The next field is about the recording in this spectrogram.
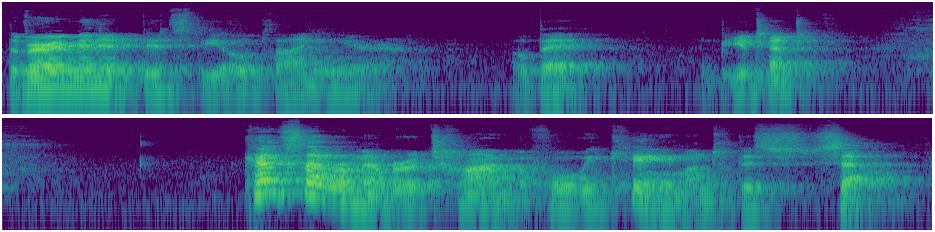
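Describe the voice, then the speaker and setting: An actor playing a protective, commanding exiled magician duke and father, in solemn, deliberate Shakespearean verse. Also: fairly low pitch, sing-song, sharp tone, exaggerated voice. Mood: probing, commanding. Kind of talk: Shakespearean dramatic reading. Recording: roomy, echoing sound.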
